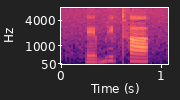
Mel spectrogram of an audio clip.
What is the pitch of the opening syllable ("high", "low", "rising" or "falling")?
low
